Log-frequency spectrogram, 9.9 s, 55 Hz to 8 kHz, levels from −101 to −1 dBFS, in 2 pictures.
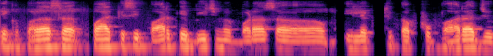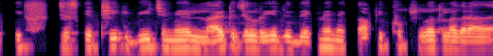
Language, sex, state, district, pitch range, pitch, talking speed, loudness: Hindi, male, Bihar, Gopalganj, 110-125 Hz, 115 Hz, 180 wpm, -22 LUFS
